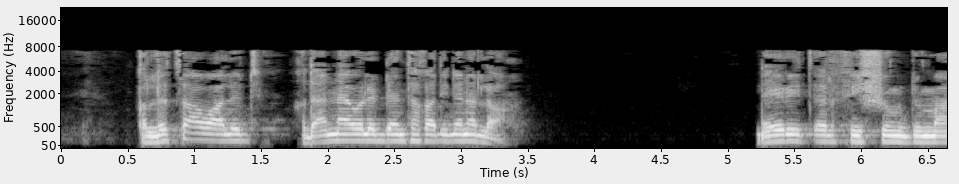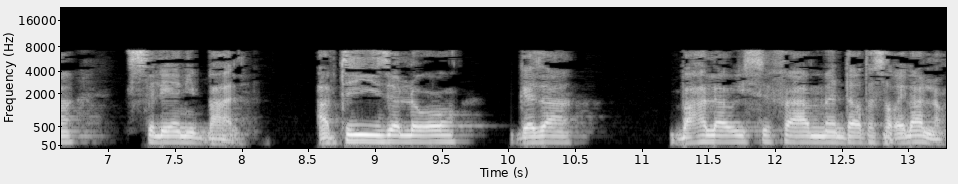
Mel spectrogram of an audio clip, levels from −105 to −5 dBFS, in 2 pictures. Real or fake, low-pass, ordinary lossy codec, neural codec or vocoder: real; 7.2 kHz; MP3, 32 kbps; none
